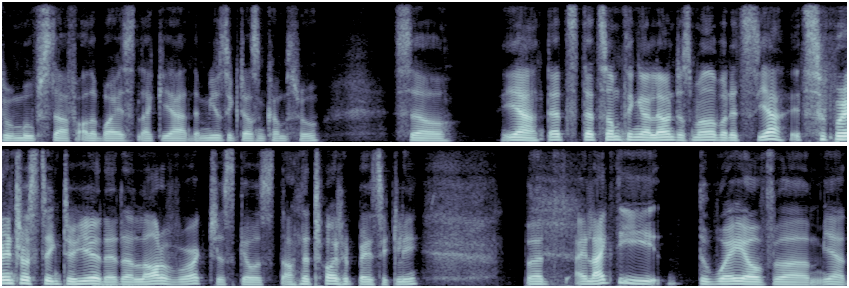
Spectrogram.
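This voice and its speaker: A man's voice: mid-range voice, no echo, studio quality. A man hosting a podcast interview in a casual, rambling and hesitant but enthusiastic way.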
